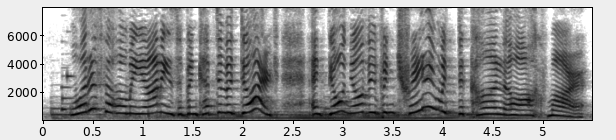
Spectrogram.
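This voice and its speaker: A woman voicing a small, childlike companion creature, earnest, curious and squeaky, in a video game. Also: lively intonation, moderate pace. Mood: surprised, doubtful. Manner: exclamatory, inquisitive. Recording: music behind the voice. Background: game music.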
